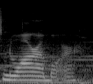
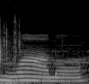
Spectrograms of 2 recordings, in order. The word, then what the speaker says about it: Noir Amour: It's Noir Amour. Noir Amour Academy. Oh, I guess if you're British, it's more like Noir Amour.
